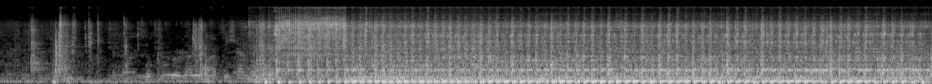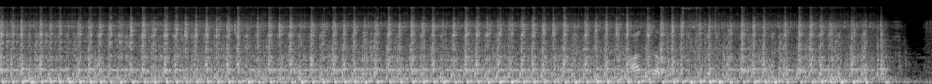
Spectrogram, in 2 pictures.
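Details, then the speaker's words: 100cc motorcycle kicked over and idling with a dull uneven knock from inside, sounding like a rod knock but said not to be one; it disappears with slight throttle and returns at slow idle. "तो दोस्तों आपने आवाज सुनी होगी किस तरीके से आवाज है ऐसा है जैसे इसके अंदर य दोस्तों राड़ की आवाज होती है लेकिन यह राड़ की आवाज दोस्तों नहीं है"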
